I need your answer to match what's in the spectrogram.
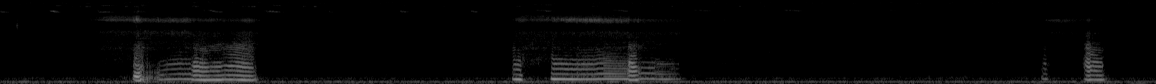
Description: Simba and Prissy snoring very loudly. Who snores loudest? Who has the funniest snore?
